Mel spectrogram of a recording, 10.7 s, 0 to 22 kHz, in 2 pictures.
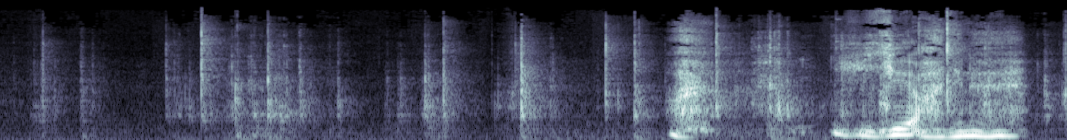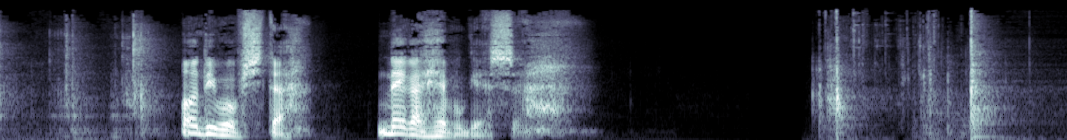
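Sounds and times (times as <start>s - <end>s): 
keys fumbling in a door lock: 0.0s - 6.2s, 9.4s - 10.4s
speech: 4.3s - 5.2s, 6.2s - 8.2s.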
